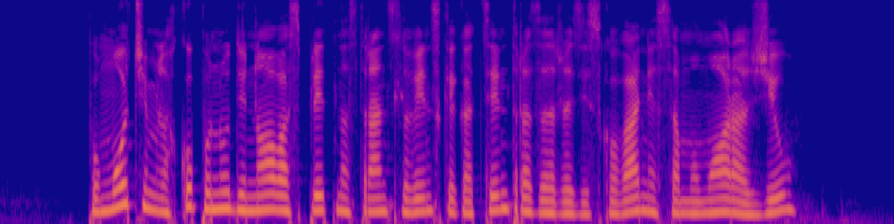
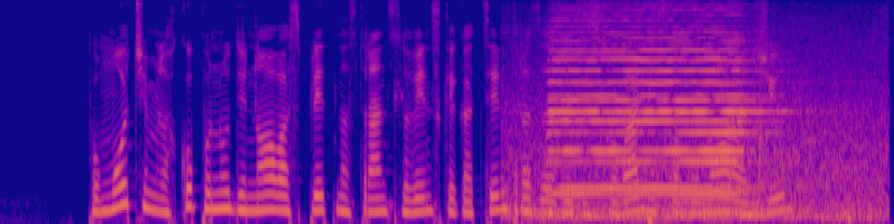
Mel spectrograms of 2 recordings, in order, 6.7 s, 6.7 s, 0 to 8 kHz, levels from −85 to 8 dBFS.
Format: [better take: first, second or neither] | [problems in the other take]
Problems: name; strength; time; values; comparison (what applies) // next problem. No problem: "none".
first | background sound (Motor vehicle (road)); 4 dB above the speech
